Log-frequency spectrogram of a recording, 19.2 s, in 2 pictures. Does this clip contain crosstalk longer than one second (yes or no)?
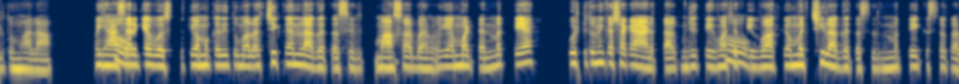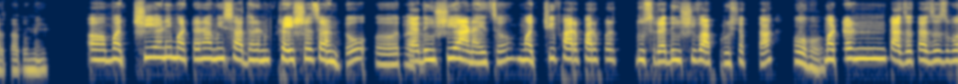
no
